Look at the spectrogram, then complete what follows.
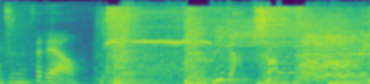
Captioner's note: whistle blows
